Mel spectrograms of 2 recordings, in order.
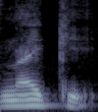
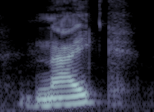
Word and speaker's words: Nike: que sean del inglés sería pronunciar Nike como Spike pero por sus huevos Se lo cambiaron a Nike y yo no estoy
